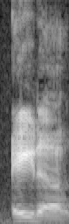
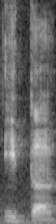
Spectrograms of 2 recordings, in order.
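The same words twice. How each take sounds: First: The first vowel sounds like 'ay'. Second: The first vowel sounds like 'ee'. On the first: This is the older pronunciation of the letter. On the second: This is the modern Greek pronunciation of the letter.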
